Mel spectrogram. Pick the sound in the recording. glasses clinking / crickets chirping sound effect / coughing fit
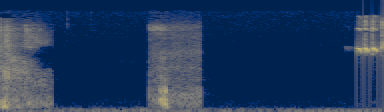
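crickets chirping sound effect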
